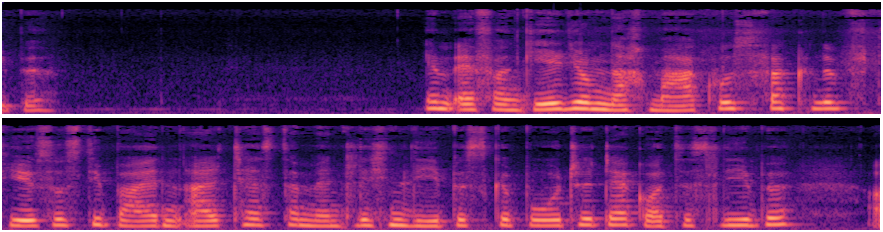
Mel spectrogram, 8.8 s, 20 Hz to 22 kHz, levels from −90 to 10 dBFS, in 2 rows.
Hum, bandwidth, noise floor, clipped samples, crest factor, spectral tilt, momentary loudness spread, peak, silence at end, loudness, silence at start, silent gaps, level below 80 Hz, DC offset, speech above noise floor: none; 17 kHz; -54 dBFS; under 0.1%; 16 dB; -6 dB/octave; 8 LU; 0 dBFS; 0 s; -16 LUFS; 0 s; none; -52 dBFS; under 0.1%; 38 dB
